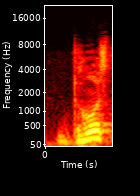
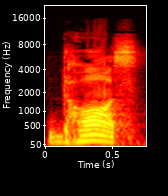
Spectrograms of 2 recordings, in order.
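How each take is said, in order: First: धौंस with rounded "o"; "oh" vowel in धौंस; mispronounced धौंस. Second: धौंस with open "au"; "aw" vowel in धौंस; correct धौंस. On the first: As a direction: say धौंस wrongly as "dhons". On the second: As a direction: say धौंस as "dhauns". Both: Shown as a demonstration. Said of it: "धौंस नहीं".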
